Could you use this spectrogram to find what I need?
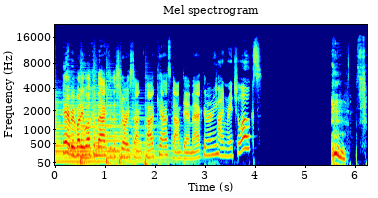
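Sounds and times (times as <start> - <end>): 
speech: 0.2 - 4.2, 5.5 - 6.2
person coughing: 5.5 - 6.2.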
